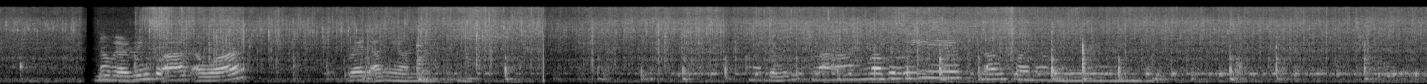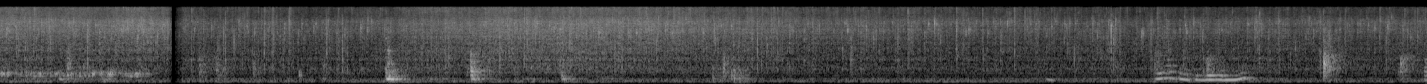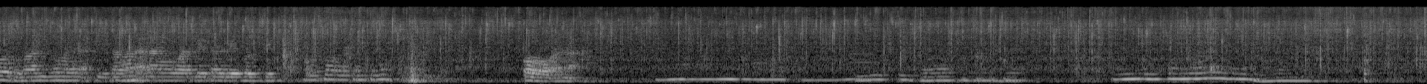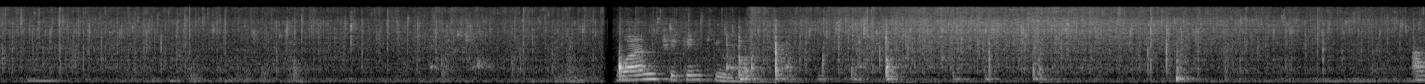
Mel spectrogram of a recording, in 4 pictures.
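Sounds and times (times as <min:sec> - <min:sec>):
onion and garlic sizzling in oil: 0:00.0 - 0:57.0
utensil scraping a metal wok: 0:01.6 - 0:16.0.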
